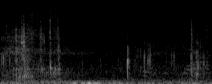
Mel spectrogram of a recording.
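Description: Faint clicks and light knocks of gear being handled as a hand-pump water faucet is picked up out of a wire basket of tools and hoses.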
